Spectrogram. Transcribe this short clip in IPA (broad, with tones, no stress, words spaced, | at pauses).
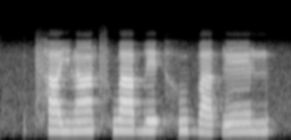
t͡sʰa˨˩jlã˧t͡sʰwa˧ be˦ʔhu˦ba˨t̚ ẽ˦m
